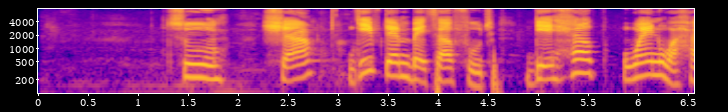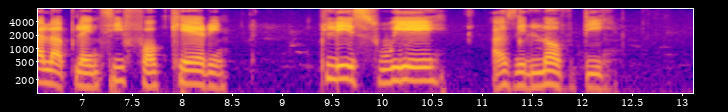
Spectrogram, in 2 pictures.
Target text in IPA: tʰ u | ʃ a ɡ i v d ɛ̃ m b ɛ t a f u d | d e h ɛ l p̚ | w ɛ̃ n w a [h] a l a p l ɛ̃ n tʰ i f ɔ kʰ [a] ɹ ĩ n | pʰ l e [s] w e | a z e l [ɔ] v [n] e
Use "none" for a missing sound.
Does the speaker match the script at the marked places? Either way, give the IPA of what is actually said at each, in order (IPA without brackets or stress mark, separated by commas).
h, ɛ, s, ɔ, d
